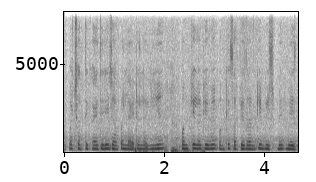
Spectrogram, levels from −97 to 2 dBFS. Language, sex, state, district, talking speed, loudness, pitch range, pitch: Hindi, female, Maharashtra, Pune, 320 wpm, -28 LUFS, 205-220 Hz, 215 Hz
